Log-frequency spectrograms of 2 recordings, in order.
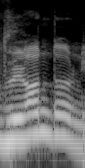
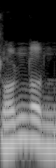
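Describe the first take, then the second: First: The word is said with loud excitement. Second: The word is said flatly, without excitement. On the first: Someone is thrilled by the announcement. "du bist ja übel abgegangen, als es da angekündigt wurde. So, boah" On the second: Someone is unimpressed by the announcement. "Ich so, ja, okay"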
